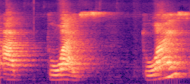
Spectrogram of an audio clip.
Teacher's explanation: Tuáis se pronuncia en el mismo golpe de voz, sería una sílaba. O sea que estas tres vocales formarían un diptongo, igual que aquí estas tres, igual que aquí estas tres. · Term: triptongo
